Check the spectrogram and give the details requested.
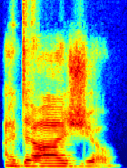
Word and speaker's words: Adagio: And I say it that way because I was saying it wrong for a while, but now I say it Adagio.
